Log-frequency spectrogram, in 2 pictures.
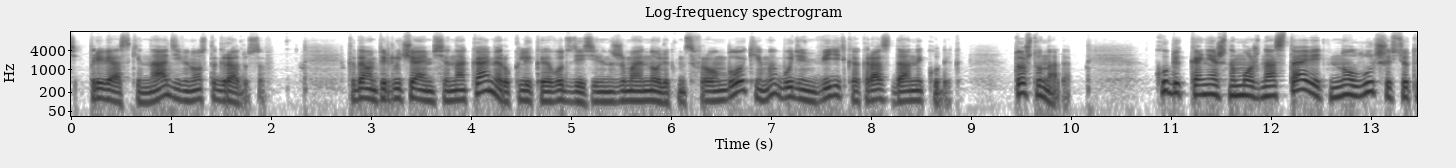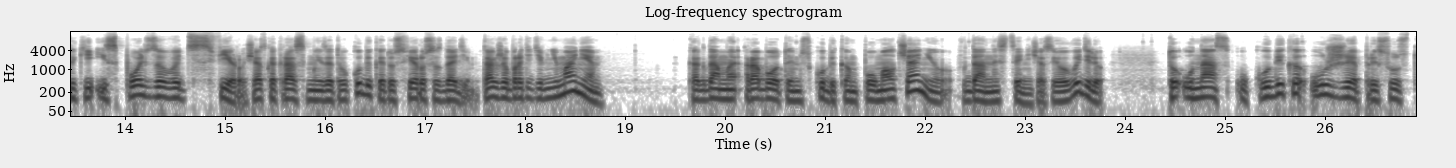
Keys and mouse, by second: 6.1 click, 7.2 click, 9.6 click, 19.7 click, 24.3-25.8 drag.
